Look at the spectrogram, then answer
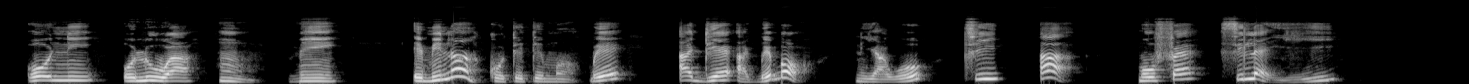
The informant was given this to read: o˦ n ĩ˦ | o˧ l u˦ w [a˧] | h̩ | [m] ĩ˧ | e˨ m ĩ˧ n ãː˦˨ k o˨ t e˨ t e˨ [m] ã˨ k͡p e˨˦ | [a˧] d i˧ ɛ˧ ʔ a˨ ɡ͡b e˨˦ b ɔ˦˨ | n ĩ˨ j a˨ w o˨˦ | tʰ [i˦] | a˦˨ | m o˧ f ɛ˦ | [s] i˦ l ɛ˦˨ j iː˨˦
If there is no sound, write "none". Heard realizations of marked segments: a˧, m, m, a˧, i˦, s

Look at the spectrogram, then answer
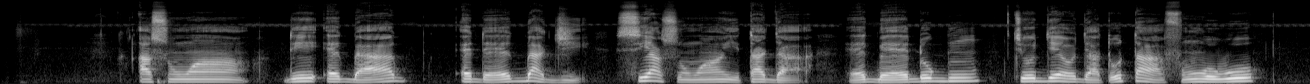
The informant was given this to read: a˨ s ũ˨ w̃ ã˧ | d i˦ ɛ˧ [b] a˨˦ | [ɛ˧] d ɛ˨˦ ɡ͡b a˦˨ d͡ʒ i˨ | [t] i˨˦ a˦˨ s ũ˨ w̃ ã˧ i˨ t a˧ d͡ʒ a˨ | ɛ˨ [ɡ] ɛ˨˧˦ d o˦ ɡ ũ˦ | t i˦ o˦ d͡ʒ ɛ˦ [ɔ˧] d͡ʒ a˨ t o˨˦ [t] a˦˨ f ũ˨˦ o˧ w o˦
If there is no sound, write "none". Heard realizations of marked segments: ɡ͡b, ɛ˧, s, ɡ͡b, ɔ˧, t

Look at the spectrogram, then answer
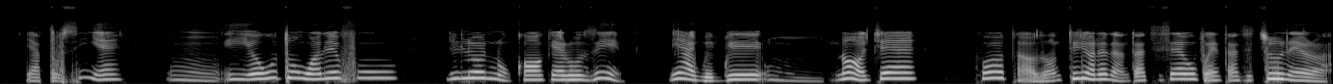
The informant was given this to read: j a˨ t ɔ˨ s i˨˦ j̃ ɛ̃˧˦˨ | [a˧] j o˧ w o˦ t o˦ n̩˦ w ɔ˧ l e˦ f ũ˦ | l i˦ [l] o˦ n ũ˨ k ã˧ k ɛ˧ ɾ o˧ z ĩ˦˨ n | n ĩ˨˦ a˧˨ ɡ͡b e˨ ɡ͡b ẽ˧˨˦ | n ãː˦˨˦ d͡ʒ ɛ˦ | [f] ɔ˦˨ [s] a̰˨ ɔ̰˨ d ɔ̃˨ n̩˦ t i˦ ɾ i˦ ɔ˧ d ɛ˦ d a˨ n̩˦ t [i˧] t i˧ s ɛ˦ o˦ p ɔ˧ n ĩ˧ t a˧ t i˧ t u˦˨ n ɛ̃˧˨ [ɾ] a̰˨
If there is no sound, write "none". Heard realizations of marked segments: i˧, l, f, t, a˧, ɾ

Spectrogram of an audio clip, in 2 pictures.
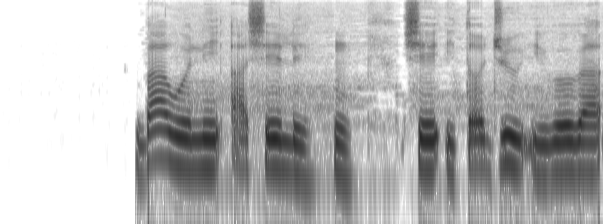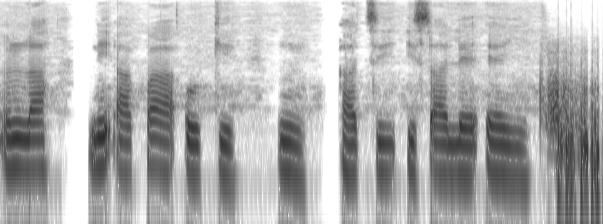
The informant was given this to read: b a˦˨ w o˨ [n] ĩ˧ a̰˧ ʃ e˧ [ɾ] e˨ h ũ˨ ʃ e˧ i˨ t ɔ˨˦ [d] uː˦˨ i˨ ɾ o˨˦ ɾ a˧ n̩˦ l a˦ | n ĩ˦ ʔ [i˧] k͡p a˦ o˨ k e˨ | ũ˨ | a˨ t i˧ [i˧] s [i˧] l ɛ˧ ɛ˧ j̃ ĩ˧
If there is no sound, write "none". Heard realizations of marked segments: n, l, d͡ʒ, a˧, i˧, a˧

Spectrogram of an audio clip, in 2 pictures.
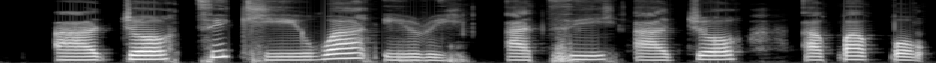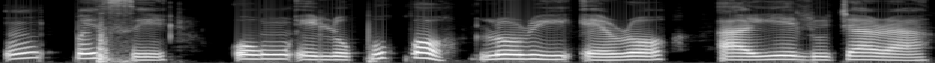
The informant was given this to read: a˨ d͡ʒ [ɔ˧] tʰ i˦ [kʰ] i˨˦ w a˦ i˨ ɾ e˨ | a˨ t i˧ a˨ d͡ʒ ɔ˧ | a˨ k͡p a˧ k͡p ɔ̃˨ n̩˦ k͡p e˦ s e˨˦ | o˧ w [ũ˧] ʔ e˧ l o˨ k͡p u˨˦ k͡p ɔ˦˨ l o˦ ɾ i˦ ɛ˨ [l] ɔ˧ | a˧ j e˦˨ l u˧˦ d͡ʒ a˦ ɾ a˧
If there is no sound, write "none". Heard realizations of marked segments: ɔ˧, kʰ, ũ˧, ɾ

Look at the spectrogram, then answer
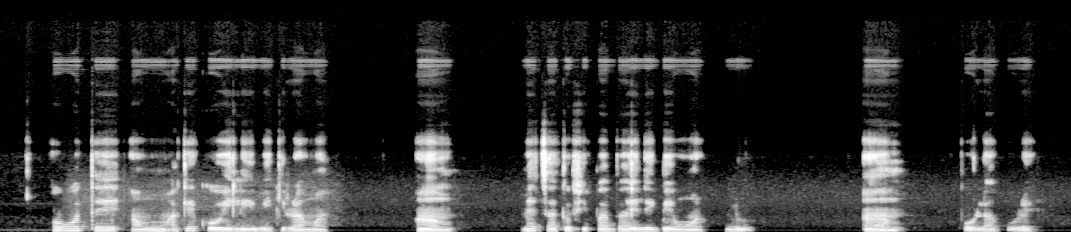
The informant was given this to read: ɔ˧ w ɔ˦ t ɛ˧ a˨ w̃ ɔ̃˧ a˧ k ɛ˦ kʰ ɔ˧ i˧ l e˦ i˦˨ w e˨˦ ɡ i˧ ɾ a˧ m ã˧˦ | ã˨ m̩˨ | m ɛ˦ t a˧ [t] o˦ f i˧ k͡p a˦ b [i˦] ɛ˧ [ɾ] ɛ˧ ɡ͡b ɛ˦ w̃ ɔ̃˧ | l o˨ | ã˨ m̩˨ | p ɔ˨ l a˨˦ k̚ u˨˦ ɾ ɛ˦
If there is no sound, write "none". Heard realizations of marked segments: t, a˦, l

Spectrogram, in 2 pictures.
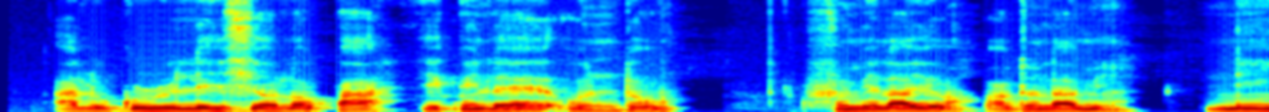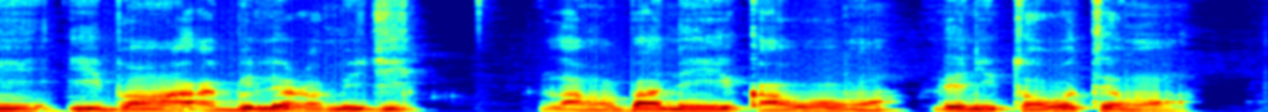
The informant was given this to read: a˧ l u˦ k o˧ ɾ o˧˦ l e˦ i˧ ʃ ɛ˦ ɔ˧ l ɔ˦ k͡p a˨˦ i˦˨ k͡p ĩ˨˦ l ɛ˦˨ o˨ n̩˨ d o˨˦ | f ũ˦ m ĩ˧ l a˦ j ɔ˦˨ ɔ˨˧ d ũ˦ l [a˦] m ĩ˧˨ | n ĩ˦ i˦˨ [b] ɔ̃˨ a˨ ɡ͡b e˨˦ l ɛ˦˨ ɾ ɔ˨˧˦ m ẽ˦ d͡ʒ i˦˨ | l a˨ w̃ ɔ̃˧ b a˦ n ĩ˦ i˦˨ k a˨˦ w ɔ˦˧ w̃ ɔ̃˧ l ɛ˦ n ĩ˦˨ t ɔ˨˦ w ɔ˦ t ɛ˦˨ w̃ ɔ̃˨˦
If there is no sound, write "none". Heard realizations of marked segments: a˦, b

